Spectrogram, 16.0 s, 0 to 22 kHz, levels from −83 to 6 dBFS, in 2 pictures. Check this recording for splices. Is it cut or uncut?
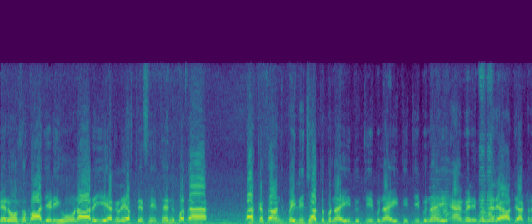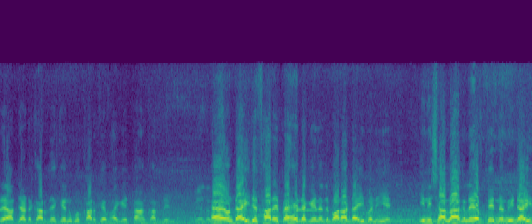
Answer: uncut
